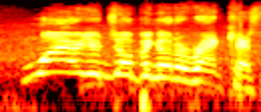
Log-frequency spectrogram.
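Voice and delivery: high, loud frustrated yell at the player; exasperated shout. Real, not acted. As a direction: yell in disbelief at a dumb play. Yelling at a player's mistake.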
